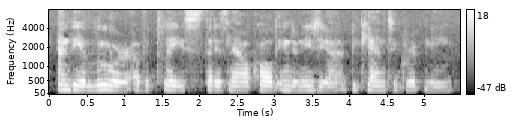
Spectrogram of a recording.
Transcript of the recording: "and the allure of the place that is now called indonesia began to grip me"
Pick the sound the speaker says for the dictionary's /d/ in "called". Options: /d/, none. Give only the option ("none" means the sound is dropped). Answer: /d/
